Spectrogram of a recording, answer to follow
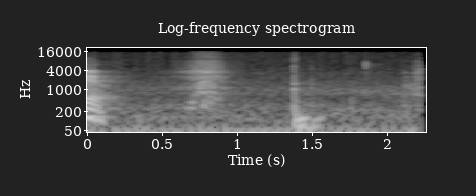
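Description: A short breath from the lecturer at a close microphone about a second in, then a brief soft knock.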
